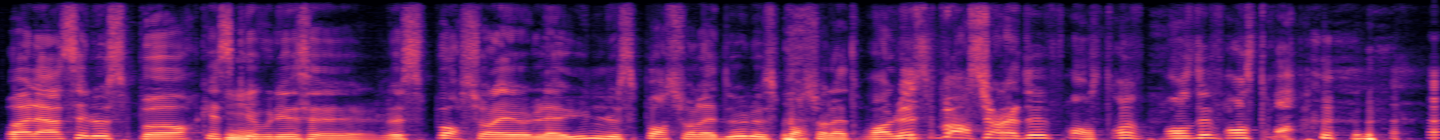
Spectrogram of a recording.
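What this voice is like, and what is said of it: Imitates another person's voice. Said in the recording (French): “C'est une imitation de ... Gérard Holtz”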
